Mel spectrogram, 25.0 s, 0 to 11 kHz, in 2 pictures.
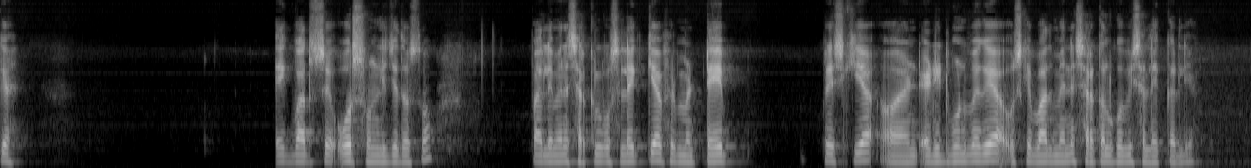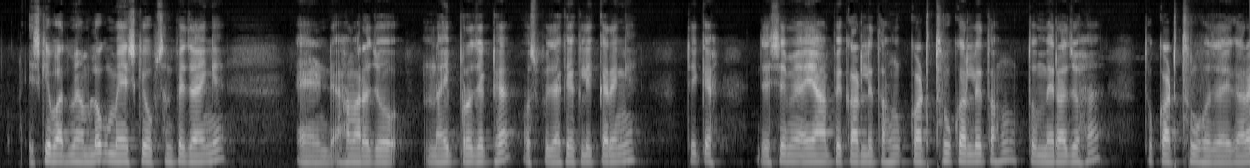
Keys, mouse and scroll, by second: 1.0 click, 9.9-13.0 drag, 13.3 ctrl+z, 16.9-19.9 drag, 20.6 click.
